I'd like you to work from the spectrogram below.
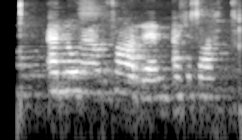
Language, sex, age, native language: Icelandic, female, 13, Icelandic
